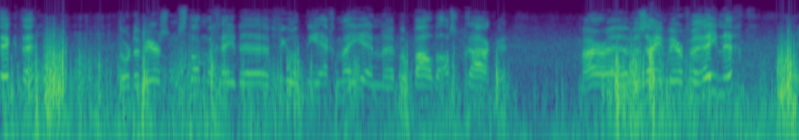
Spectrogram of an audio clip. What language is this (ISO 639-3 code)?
nld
